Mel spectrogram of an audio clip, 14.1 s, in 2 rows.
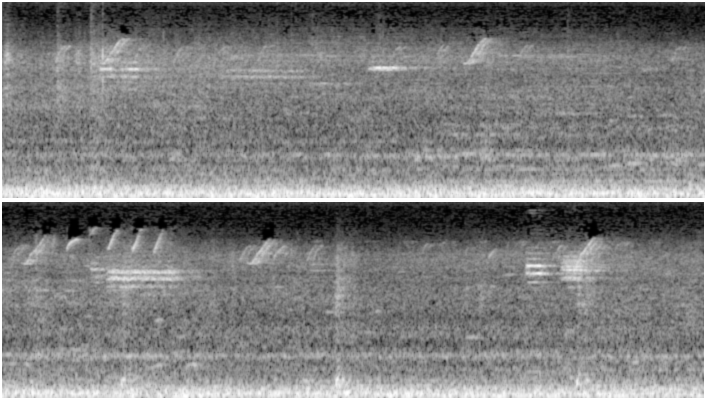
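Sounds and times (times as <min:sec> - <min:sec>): small birds chirping: 0:00.5 - 0:01.6, 0:03.1 - 0:05.8, 0:06.7 - 0:10.4, 0:11.2 - 0:13.3.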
